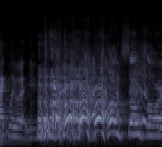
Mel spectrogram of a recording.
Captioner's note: everyone laughing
